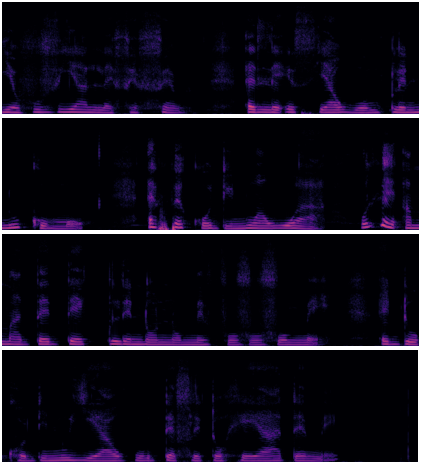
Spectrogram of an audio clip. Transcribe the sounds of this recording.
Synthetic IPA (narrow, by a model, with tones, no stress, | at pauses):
jɛ˨vu˦vi˦a˨lɛ˨fɛ˨fɛ˦m | ɛ˦lɛ˨ʔe˦si˦a˨wɔ˨mk͡plɛ˦nũ˦kʰo˨mo˨ɛ˦ɸɛ˦kʰɔ˨ɖi˨nũ˦a˨wo˦a˨ | wo˦lɛ˦ʔa˨mã˨d̪ɛ˦d̪ɛ˦k͡plɛ˦nɔ̃˨nɔ̃˨mɛ̃˨vo˨vo˨vo˨mɛ̰̃˨ | ɛ˦ɖo˦kʰɔ˨ɖi˨nũ˦jɛ˨a˨wo˦ɖɛ˨fle˨t̪ɔ˨xɛ˦a˦ɖɛ˦mɛ̰̃˨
